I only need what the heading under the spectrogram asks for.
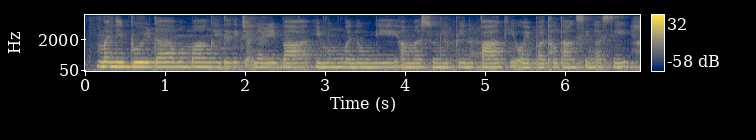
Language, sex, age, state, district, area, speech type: Manipuri, female, 45-60, Manipur, Imphal West, urban, spontaneous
